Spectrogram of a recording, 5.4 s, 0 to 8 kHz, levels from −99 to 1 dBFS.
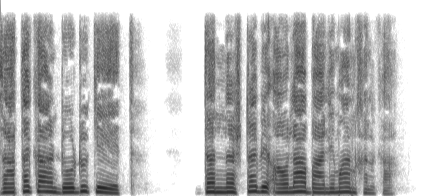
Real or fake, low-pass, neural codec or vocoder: fake; 7.2 kHz; vocoder, 44.1 kHz, 80 mel bands, Vocos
